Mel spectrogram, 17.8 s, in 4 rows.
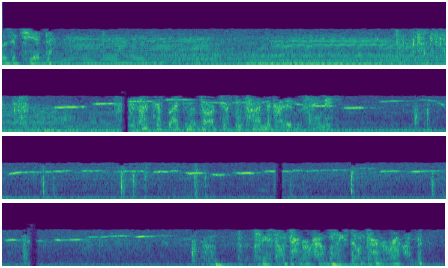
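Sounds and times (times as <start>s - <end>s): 
speech: 0.0s - 0.8s, 6.0s - 8.0s
low rumble: 0.0s - 17.0s
man whistling a tune: 4.9s - 15.0s.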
